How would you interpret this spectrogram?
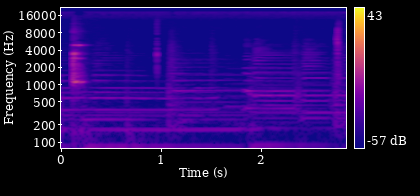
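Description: Bottles of Kellerbier clink together once in a bright toast, the glassy ring lingering and fading over the next couple of seconds, with a faint knock near the end.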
